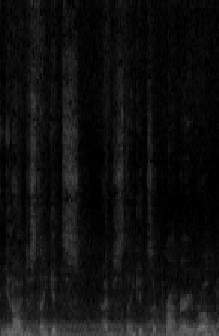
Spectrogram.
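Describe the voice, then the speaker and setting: A man speaking as an interview guest and city mayor, giving halting, measured answers and often repeating phrases. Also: fairly low pitch, flat delivery. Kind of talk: talk show interview answers. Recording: distant mic, clearly noisy room.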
